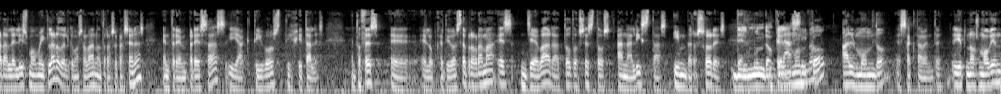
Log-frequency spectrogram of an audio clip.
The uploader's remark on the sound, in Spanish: Ha participado en el programa especial de Radio Intereconomía, en directo desde el BELOBABA Tour.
